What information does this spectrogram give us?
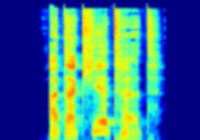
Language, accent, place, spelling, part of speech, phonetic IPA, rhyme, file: German, Germany, Berlin, attackiertet, verb, [ataˈkiːɐ̯tət], -iːɐ̯tət, De-attackiertet.ogg
- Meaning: inflection of attackieren: 1. second-person plural preterite 2. second-person plural subjunctive II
